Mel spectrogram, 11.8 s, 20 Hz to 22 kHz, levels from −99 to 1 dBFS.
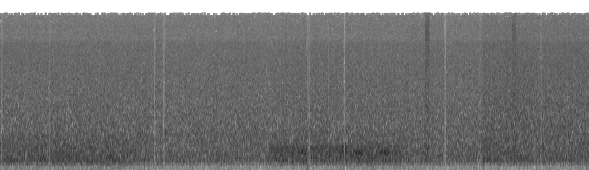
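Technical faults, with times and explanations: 6.13–6.17 s, 6.87–6.92 s, 8.88–8.93 s and 10.81–10.85 s, short concealed packet loss: gaps of about 20 ms, 40 ms at 8.88 s, arrived too late, so the decoder stretched the preceding sound and crossfaded back, leaving quick smears or wobbles where a consonant can drop out.
9.67 s to the end, doubled audio track: a second, full-band copy of the speech comes in abruptly, roughly two seconds behind and about as loud as the original, with no reverb tail. It's likely a slower second capture path mixed in.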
